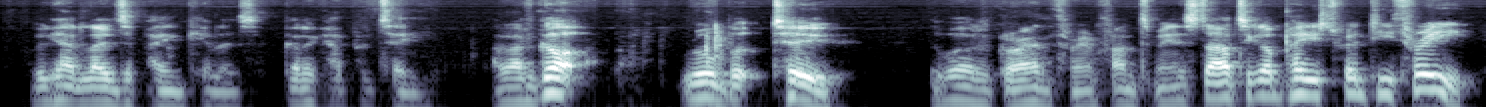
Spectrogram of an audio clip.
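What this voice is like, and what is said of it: Sore, strained throat voice. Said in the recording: “as you can probably hear from my voice, I have come down with a little bit of tonsillitis”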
